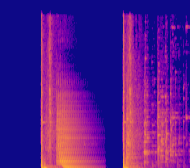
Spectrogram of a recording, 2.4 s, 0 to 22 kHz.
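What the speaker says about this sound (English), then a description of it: "there's that glass breaking" Glass targets shattering in the VR shooting game H3VR, two loud close breaks about a second apart, the first ringing out with tinkling shards, the second scattering into a clatter of fragments.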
